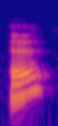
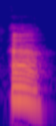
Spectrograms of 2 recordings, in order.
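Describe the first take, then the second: First: The vowel is closed, with the mouth narrower. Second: The vowel is nasal, sounding through the nose. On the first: "Une prononciation plus fermée" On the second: "une prononciation plus nasale"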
